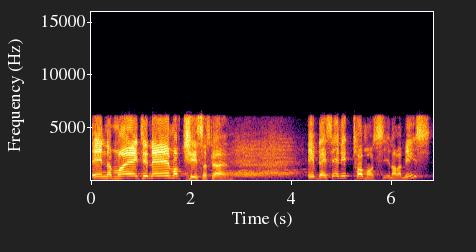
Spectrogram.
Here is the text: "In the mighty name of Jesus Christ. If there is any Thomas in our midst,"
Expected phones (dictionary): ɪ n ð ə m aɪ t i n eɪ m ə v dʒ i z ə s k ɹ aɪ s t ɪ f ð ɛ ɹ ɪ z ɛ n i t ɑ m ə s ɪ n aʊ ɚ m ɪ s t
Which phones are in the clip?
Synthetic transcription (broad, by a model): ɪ n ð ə m aɪ t i n eɪ m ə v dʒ i s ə s k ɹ aɪ s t ɪ f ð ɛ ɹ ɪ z ɛ n i t ɑ m ə s ɪ n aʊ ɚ m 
